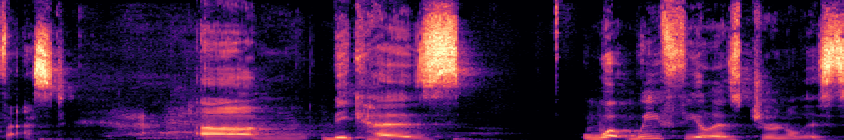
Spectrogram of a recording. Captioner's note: laughter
